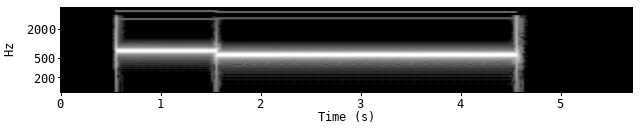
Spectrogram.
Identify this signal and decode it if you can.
Two-tone page, heard as a one-second tone, then a three-second tone, about 720 then 590 Hz. It is heard from 0.5 to 4.6 s.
